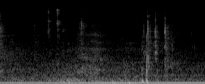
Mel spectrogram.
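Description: A few light computer clicks, one louder about one and a half seconds in, as the lecture slide is advanced, over a steady low hum.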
